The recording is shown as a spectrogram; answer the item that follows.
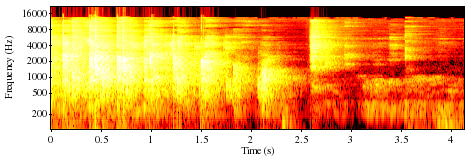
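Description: Audience applauding with quick, even claps, dying away about two seconds in.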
